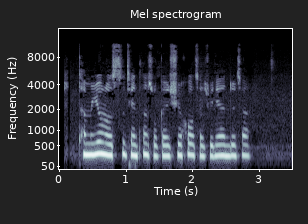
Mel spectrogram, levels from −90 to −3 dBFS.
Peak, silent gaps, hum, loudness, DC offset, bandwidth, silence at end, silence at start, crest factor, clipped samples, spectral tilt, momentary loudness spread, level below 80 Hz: -6 dBFS; none; none; -19 LUFS; under 0.1%; 11 kHz; 0.65 s; 0.3 s; 14 dB; under 0.1%; -4 dB/octave; 10 LU; -64 dBFS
